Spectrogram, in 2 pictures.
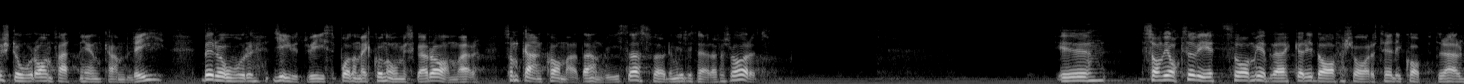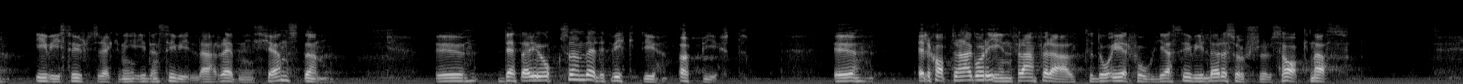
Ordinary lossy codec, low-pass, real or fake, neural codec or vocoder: none; 7.2 kHz; fake; codec, 16 kHz, 16 kbps, FunCodec, trained on LibriTTS, 50 frames a second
